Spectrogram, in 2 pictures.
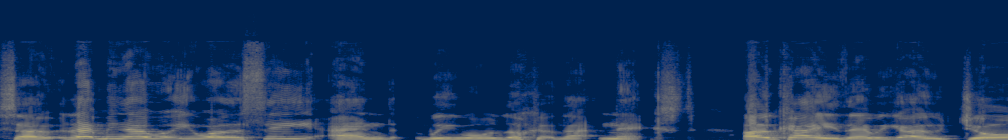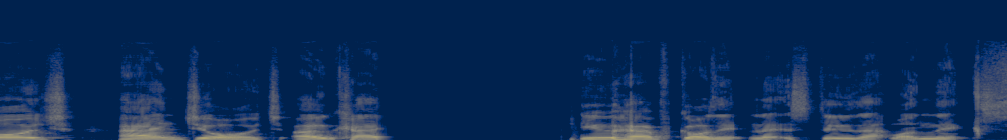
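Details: Adult man with an upper motor neuron disorder affecting speech, progressively more evident and currently worse; real, unacted live speech showing upper motor neuron dysarthria.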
